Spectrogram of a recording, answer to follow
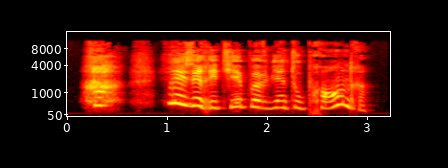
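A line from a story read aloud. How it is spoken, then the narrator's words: Savage indignant outcry. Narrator (French): s'écria en se dressant dans un accès d'indignation sauvage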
